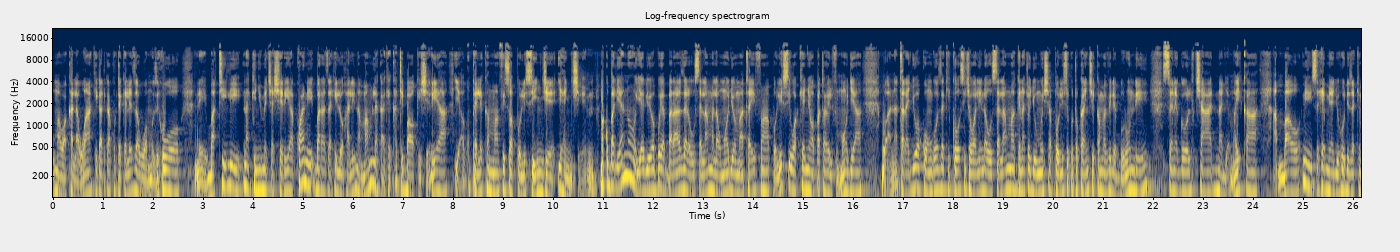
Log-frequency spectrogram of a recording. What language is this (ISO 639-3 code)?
swa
